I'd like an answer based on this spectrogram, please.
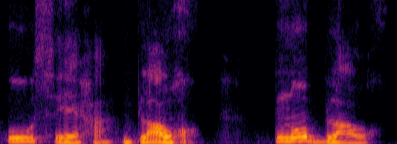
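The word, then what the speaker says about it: Knoblauch: no brow দেয়া নো এটাকে আমরা বলে হচ্ছে কা এন ও এটাকে বলে হচ্ছে নো কে এন ও আছে যেহেতু নো বলবো তারপর হচ্ছে ব্লাউ বে এল আ উসে হাহা ব্লাউ নো ব্লাউ নো ব্লাউ নো ব্লাউ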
